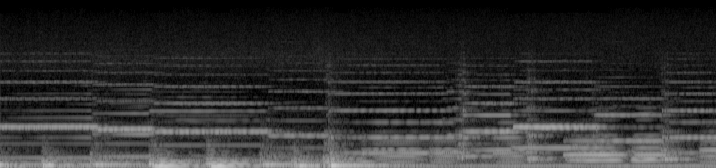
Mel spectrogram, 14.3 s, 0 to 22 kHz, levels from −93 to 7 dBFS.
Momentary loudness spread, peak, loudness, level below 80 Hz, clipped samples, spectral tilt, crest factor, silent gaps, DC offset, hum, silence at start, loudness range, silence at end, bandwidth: 12 LU; -12 dBFS; -31 LUFS; -32 dBFS; under 0.1%; -8 dB/octave; 16 dB; none; under 0.1%; 60 Hz at -45 dBFS; 0 s; 7 LU; 0 s; 8.6 kHz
